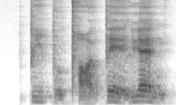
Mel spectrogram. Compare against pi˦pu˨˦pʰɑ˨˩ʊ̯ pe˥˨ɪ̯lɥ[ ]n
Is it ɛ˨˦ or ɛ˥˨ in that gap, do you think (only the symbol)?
ɛ˥˨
